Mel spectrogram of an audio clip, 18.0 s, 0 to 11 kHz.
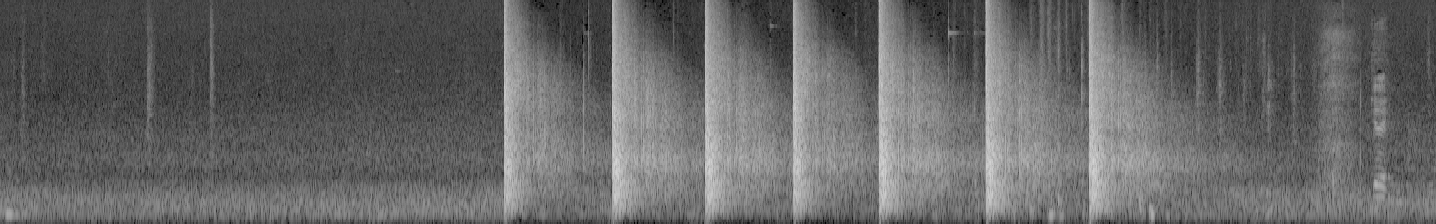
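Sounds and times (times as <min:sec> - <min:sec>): pistol shots with echo: 0:06.3 - 0:14.9.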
